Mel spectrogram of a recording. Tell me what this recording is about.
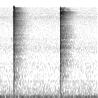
Switch on-off
Button, On, Off, Click, Switch, Plastic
